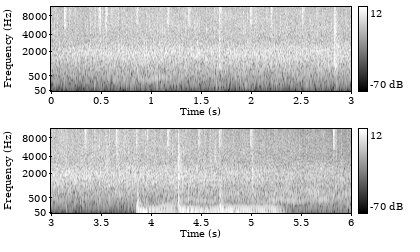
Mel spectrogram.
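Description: Intro music: a steady wash of noise, with deep bass notes coming in about four seconds in and stopping about a second later.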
